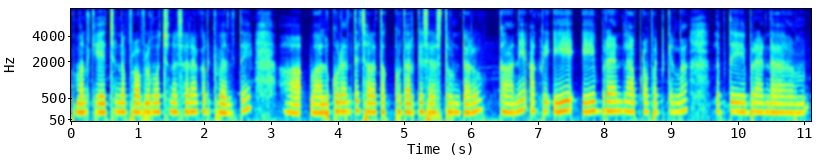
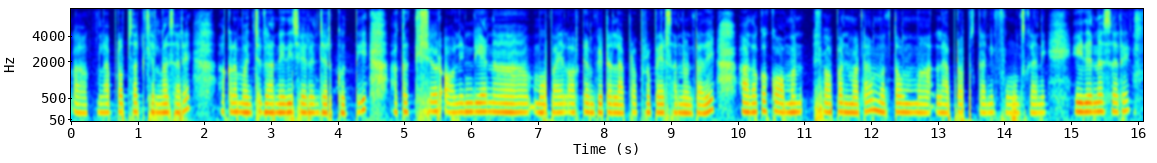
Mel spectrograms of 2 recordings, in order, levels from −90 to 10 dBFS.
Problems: none marked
